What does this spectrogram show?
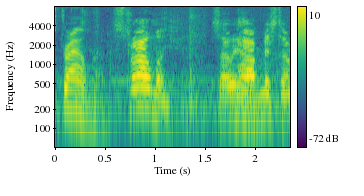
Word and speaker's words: St.raumen: Can you pronounce the name of the act? Well, he can pronounce it better, but it's straumen.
